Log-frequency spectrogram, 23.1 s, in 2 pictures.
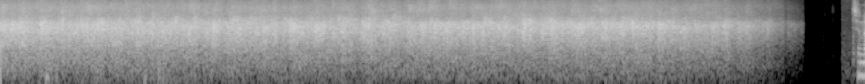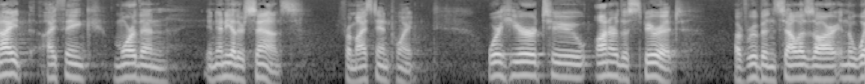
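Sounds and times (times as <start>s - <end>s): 
audience applause: 0.0s - 10.7s
speech: 11.4s - 17.2s, 18.0s - 20.7s, 21.3s - 23.0s.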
